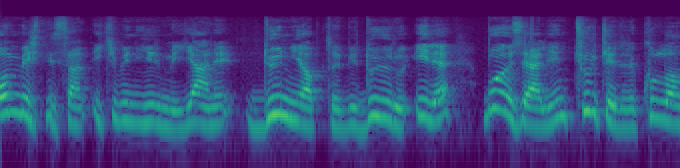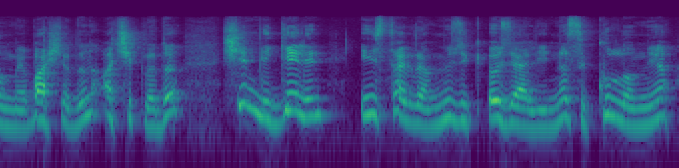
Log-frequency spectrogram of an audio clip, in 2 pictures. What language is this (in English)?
Turkish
